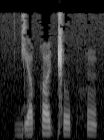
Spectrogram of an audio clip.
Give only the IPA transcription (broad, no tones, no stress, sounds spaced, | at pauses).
ɡʲ ɛ qʷ i ǁ o p h õ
